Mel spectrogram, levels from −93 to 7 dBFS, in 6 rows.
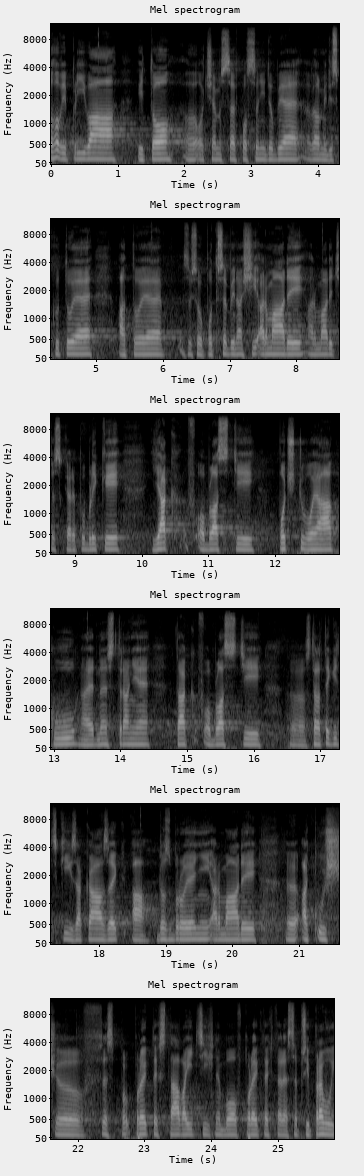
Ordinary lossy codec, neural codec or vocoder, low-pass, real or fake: MP3, 96 kbps; none; 10.8 kHz; real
